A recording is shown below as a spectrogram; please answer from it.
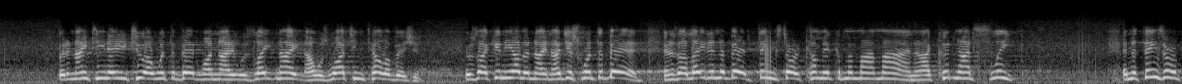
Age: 50-69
